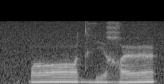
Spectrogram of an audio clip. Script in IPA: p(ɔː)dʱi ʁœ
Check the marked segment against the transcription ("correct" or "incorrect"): correct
